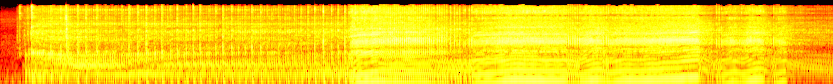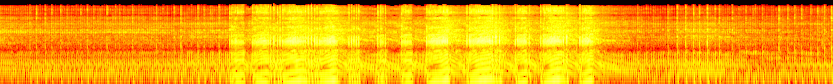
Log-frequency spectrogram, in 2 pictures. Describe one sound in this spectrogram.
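A chainsaw engine idles and revs hard in bursts while cutting wood.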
